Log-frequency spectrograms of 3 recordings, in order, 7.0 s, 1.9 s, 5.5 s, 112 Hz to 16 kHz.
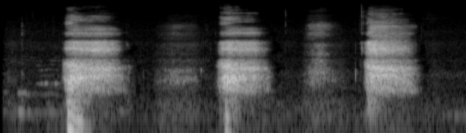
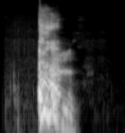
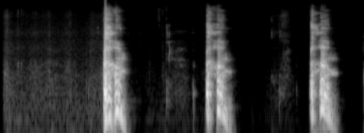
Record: {"exhalation_length": "7.0 s", "exhalation_amplitude": 12173, "exhalation_signal_mean_std_ratio": 0.47, "cough_length": "1.9 s", "cough_amplitude": 32768, "cough_signal_mean_std_ratio": 0.34, "three_cough_length": "5.5 s", "three_cough_amplitude": 32768, "three_cough_signal_mean_std_ratio": 0.26, "survey_phase": "beta (2021-08-13 to 2022-03-07)", "age": "45-64", "gender": "Male", "wearing_mask": "No", "symptom_none": true, "smoker_status": "Never smoked", "respiratory_condition_asthma": false, "respiratory_condition_other": false, "recruitment_source": "REACT", "submission_delay": "1 day", "covid_test_result": "Negative", "covid_test_method": "RT-qPCR", "influenza_a_test_result": "Negative", "influenza_b_test_result": "Negative"}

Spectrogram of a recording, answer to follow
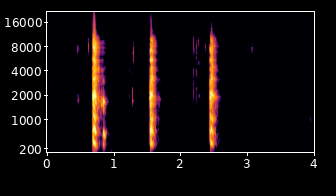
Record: {"three_cough_length": "4.0 s", "three_cough_amplitude": 32767, "three_cough_signal_mean_std_ratio": 0.17, "survey_phase": "beta (2021-08-13 to 2022-03-07)", "age": "18-44", "gender": "Female", "wearing_mask": "No", "symptom_none": true, "smoker_status": "Never smoked", "respiratory_condition_asthma": false, "respiratory_condition_other": false, "recruitment_source": "REACT", "submission_delay": "2 days", "covid_test_result": "Negative", "covid_test_method": "RT-qPCR", "influenza_a_test_result": "Negative", "influenza_b_test_result": "Negative"}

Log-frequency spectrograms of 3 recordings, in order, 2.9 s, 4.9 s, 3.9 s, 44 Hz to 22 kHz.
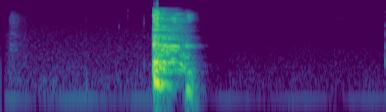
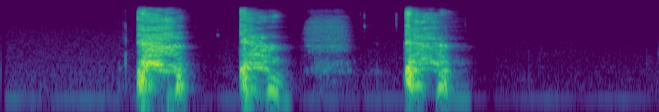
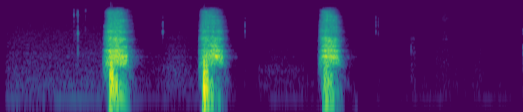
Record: {"cough_length": "2.9 s", "cough_amplitude": 32767, "cough_signal_mean_std_ratio": 0.2, "three_cough_length": "4.9 s", "three_cough_amplitude": 23573, "three_cough_signal_mean_std_ratio": 0.32, "exhalation_length": "3.9 s", "exhalation_amplitude": 32768, "exhalation_signal_mean_std_ratio": 0.23, "survey_phase": "beta (2021-08-13 to 2022-03-07)", "age": "45-64", "gender": "Male", "wearing_mask": "No", "symptom_none": true, "smoker_status": "Never smoked", "respiratory_condition_asthma": false, "respiratory_condition_other": false, "recruitment_source": "REACT", "submission_delay": "2 days", "covid_test_result": "Negative", "covid_test_method": "RT-qPCR", "influenza_a_test_result": "Negative", "influenza_b_test_result": "Negative"}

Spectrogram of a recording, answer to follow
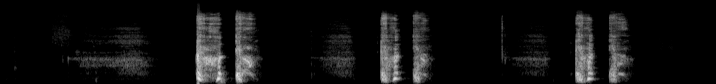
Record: {"three_cough_length": "7.2 s", "three_cough_amplitude": 32767, "three_cough_signal_mean_std_ratio": 0.27, "survey_phase": "beta (2021-08-13 to 2022-03-07)", "age": "45-64", "gender": "Male", "wearing_mask": "No", "symptom_cough_any": true, "symptom_runny_or_blocked_nose": true, "symptom_sore_throat": true, "smoker_status": "Never smoked", "respiratory_condition_asthma": false, "respiratory_condition_other": false, "recruitment_source": "Test and Trace", "submission_delay": "2 days", "covid_test_result": "Positive", "covid_test_method": "LFT"}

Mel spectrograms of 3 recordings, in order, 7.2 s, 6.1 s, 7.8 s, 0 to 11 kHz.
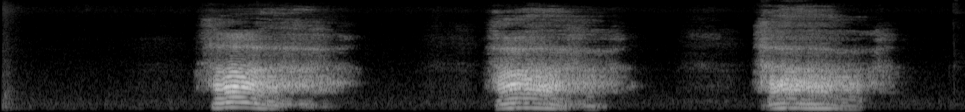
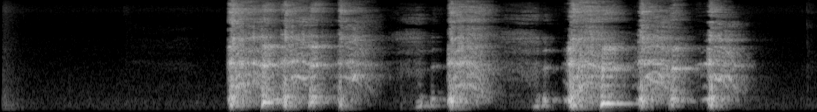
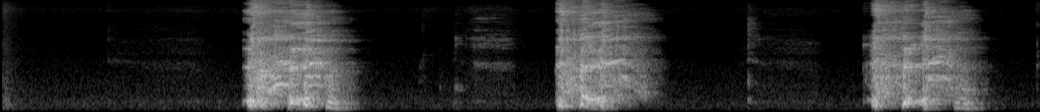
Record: {"exhalation_length": "7.2 s", "exhalation_amplitude": 15788, "exhalation_signal_mean_std_ratio": 0.44, "cough_length": "6.1 s", "cough_amplitude": 25860, "cough_signal_mean_std_ratio": 0.51, "three_cough_length": "7.8 s", "three_cough_amplitude": 18156, "three_cough_signal_mean_std_ratio": 0.41, "survey_phase": "beta (2021-08-13 to 2022-03-07)", "age": "65+", "gender": "Male", "wearing_mask": "No", "symptom_sore_throat": true, "smoker_status": "Never smoked", "respiratory_condition_asthma": false, "respiratory_condition_other": false, "recruitment_source": "REACT", "submission_delay": "2 days", "covid_test_result": "Negative", "covid_test_method": "RT-qPCR", "influenza_a_test_result": "Negative", "influenza_b_test_result": "Negative"}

